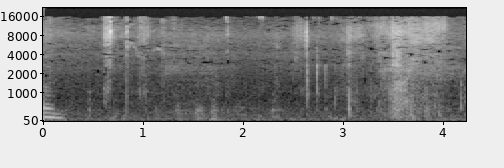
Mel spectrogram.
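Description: Faint handling noise of a plastic yogurt cup on wooden boards: a few small clicks, then a short rustling scrape about three and a half seconds in as the cup is tipped over onto its side.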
